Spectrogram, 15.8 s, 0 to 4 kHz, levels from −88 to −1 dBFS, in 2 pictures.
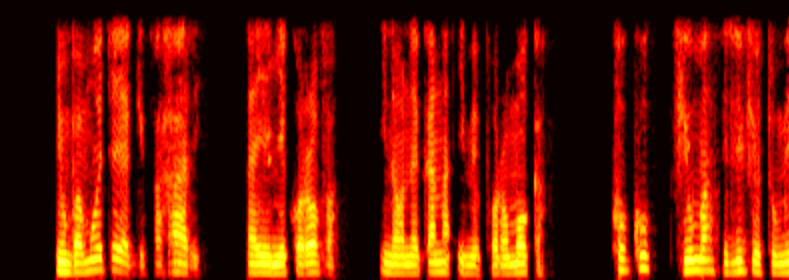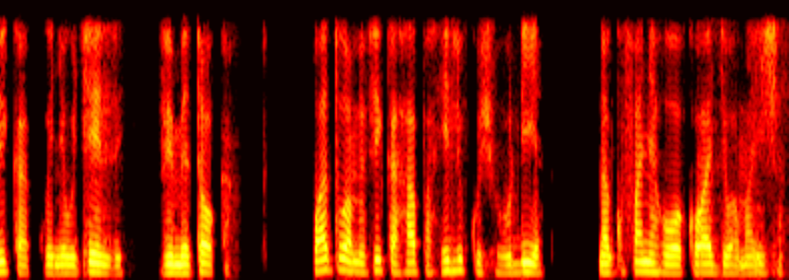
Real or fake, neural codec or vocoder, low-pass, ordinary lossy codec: fake; vocoder, 44.1 kHz, 80 mel bands, Vocos; 3.6 kHz; AAC, 24 kbps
